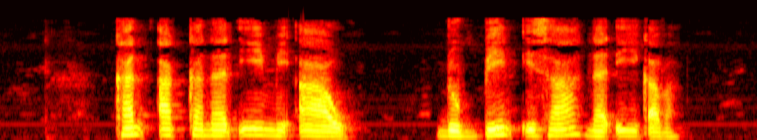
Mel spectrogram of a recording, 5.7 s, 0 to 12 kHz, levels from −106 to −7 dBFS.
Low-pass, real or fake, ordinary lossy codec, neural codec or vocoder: 7.2 kHz; real; AAC, 48 kbps; none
